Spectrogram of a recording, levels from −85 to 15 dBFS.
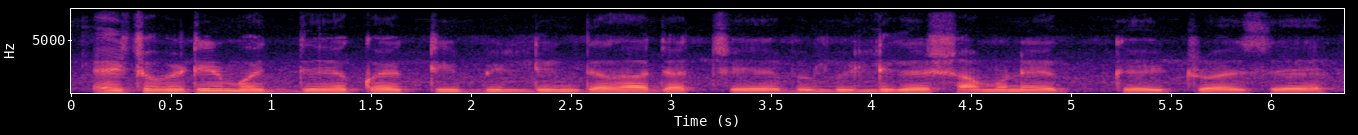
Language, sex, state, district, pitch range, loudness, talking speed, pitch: Bengali, male, Assam, Hailakandi, 115-125 Hz, -17 LUFS, 120 wpm, 115 Hz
